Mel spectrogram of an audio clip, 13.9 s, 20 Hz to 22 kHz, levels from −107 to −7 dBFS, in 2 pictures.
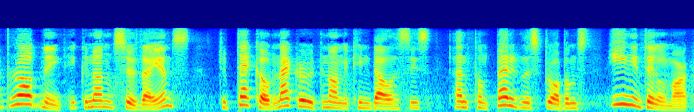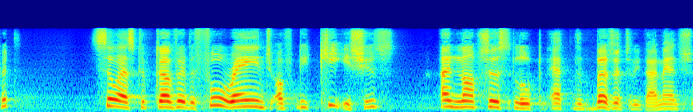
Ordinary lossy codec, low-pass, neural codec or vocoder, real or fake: none; none; codec, 16 kHz, 0.5 kbps, FunCodec, trained on LibriTTS, 25 frames a second; fake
